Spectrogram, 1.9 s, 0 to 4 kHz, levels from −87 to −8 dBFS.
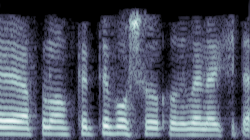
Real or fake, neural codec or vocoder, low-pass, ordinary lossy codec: fake; codec, 16 kHz, 0.5 kbps, FunCodec, trained on Chinese and English, 25 frames a second; 3.6 kHz; MP3, 24 kbps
